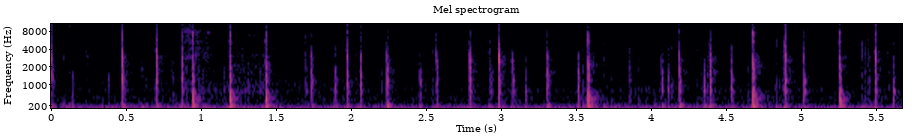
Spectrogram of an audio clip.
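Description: Both hands type continuously with fingertip taps on a compact D84 mechanical keyboard with brown switches and cream and red plastic keycaps. About two dozen short, crisp clacks ring out in a quick, uneven rhythm, each snapping bright and dying almost instantly over a faint low hum.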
